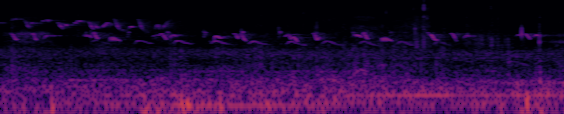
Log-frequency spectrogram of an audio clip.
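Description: Small bird chirping a quick string of short, high notes, several a second, over a low steady hum.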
